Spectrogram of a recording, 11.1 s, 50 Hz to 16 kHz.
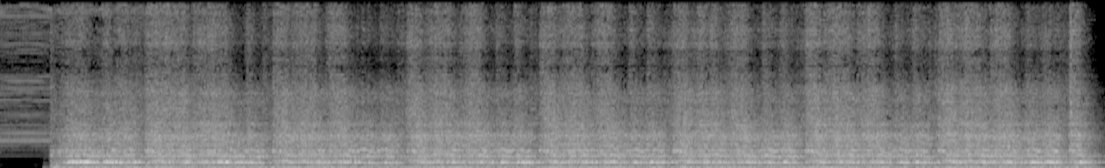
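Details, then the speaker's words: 1979 Dodge with a swapped-in used 360 (replacing a 318), dry cranking with no fuel to circulate oil, in park: steady even buzz with a thin tone for about ten seconds; the spare starter likely isn't engaging cleanly. "I might need to clear that starter. It definitely sounds like it's either the old starter or it's not the starter off the, well, it's just a starter I had laying around."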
